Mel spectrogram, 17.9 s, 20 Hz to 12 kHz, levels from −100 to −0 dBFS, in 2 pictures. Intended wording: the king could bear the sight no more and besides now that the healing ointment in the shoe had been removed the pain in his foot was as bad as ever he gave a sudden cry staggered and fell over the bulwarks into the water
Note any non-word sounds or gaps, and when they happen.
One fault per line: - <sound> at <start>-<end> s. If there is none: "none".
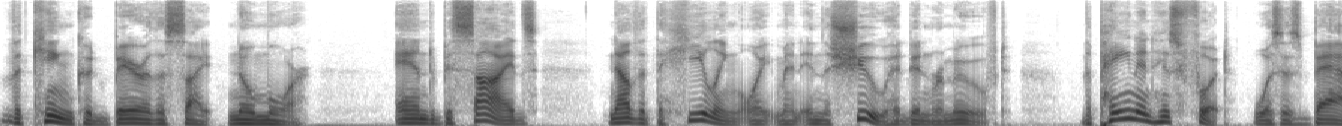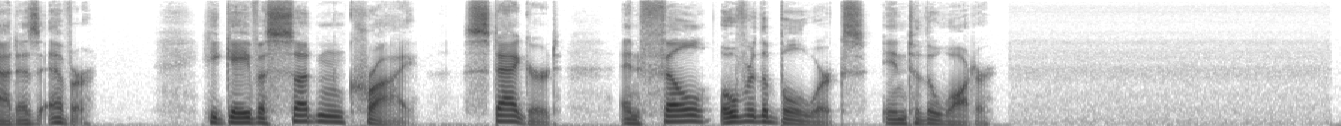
none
